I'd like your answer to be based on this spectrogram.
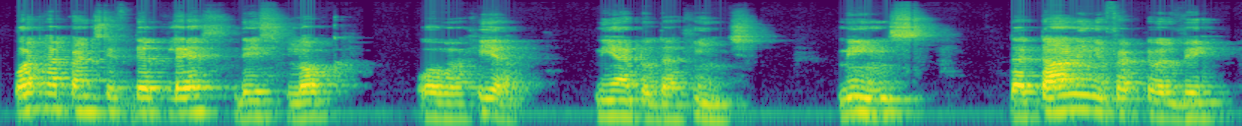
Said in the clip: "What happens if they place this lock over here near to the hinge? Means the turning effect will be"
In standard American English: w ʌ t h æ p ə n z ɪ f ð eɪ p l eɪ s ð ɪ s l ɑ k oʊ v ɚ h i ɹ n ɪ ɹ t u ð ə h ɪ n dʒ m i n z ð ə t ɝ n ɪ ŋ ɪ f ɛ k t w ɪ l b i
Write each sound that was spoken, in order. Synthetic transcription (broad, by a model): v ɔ t h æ p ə n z ɪ f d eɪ p l eɪ s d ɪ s l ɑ k oʊ v ɚ h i ɹ n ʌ ɹ t u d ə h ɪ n tʃ m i n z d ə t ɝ n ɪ ŋ ɪ f ɛ k t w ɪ l b i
